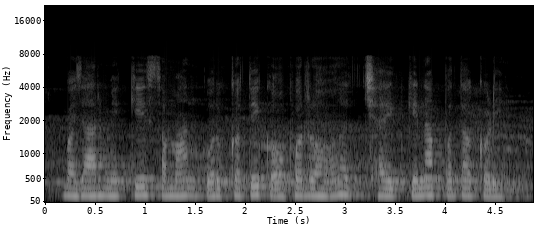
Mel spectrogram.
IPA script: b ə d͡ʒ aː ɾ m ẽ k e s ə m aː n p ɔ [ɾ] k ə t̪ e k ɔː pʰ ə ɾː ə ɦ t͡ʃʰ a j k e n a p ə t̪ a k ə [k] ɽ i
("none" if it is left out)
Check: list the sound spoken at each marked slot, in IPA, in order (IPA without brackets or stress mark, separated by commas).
ɾ, none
